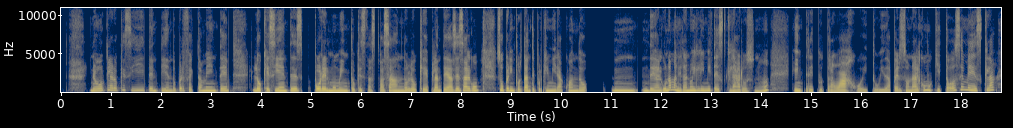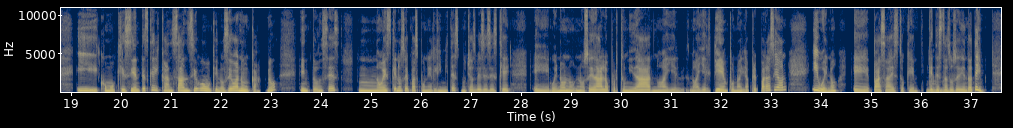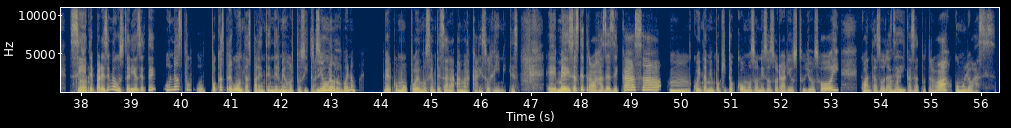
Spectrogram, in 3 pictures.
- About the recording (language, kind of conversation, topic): Spanish, advice, ¿Cómo puedo establecer límites entre el trabajo y mi vida personal?
- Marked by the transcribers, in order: tapping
